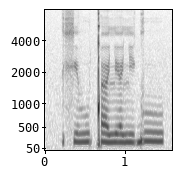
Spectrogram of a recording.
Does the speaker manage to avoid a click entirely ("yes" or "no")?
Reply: no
